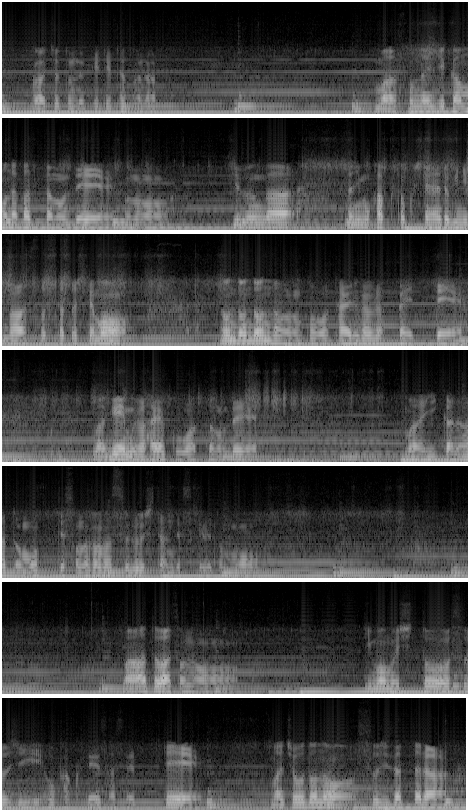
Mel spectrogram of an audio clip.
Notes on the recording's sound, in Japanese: 外での収録なので自然の音が入ってます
